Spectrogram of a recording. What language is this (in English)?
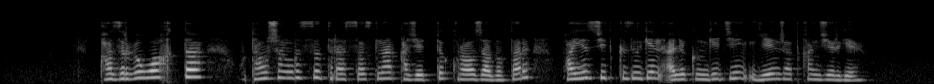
Kazakh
